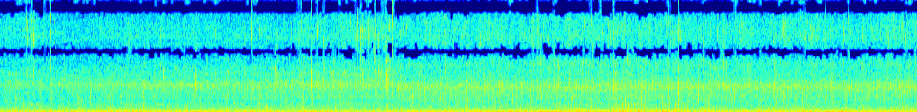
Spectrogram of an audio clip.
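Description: Breaded chicken pieces deep-frying in hot oil: a steady sizzle with a few light pops.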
